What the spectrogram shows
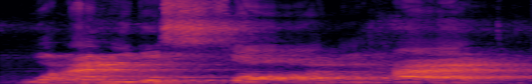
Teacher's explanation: Huruf shad itu ujung lidah agak menempel dengan pangkal gigi seri bawah.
